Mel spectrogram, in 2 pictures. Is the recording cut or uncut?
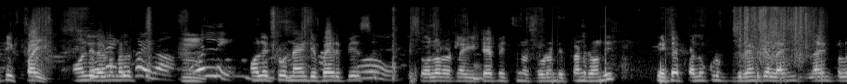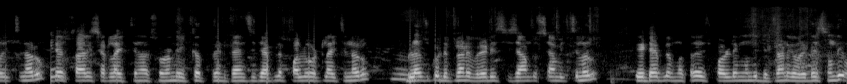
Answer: cut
